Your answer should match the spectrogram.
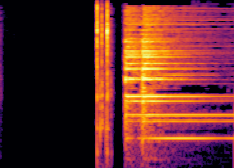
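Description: Subscribe-button animation sound effects: a quick double click about a second in, then a bell ding that rings on and slowly fades.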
